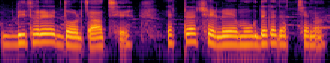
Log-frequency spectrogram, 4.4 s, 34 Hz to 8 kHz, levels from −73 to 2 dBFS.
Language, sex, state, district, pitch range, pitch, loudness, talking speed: Bengali, female, Tripura, Unakoti, 175-200 Hz, 180 Hz, -14 LUFS, 120 wpm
